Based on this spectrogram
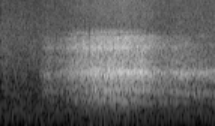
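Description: A male yawn: a long, breathy, airy exhalation that swells from quiet to loud, peaks, and then eases off slightly without fading out, with no talking.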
